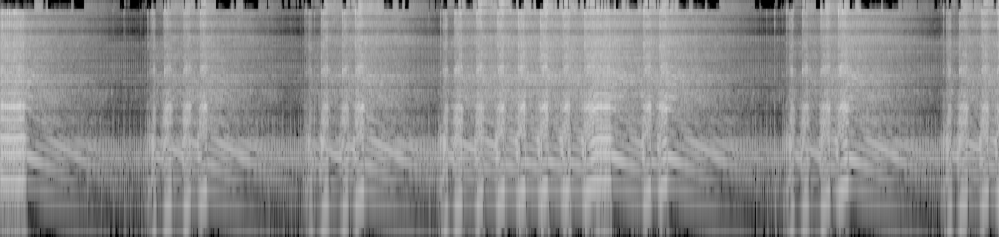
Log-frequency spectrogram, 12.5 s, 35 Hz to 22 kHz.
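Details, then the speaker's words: XtremepowerUS 6200 62cc two-stroke chainsaw with 20-inch bar and chain, phone set down nearby, needs no primer bulb for cold starts: revs up and drops to idle several times, smooth with a crisp, even exhaust note, no stumbling; normal running. "But it does run real good."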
